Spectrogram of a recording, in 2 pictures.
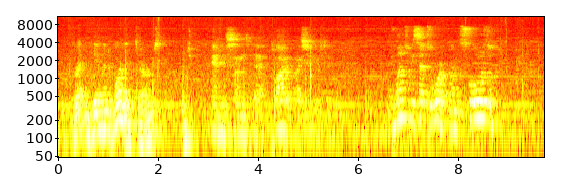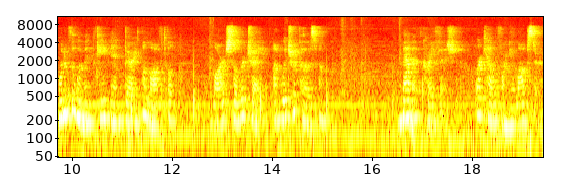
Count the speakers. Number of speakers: four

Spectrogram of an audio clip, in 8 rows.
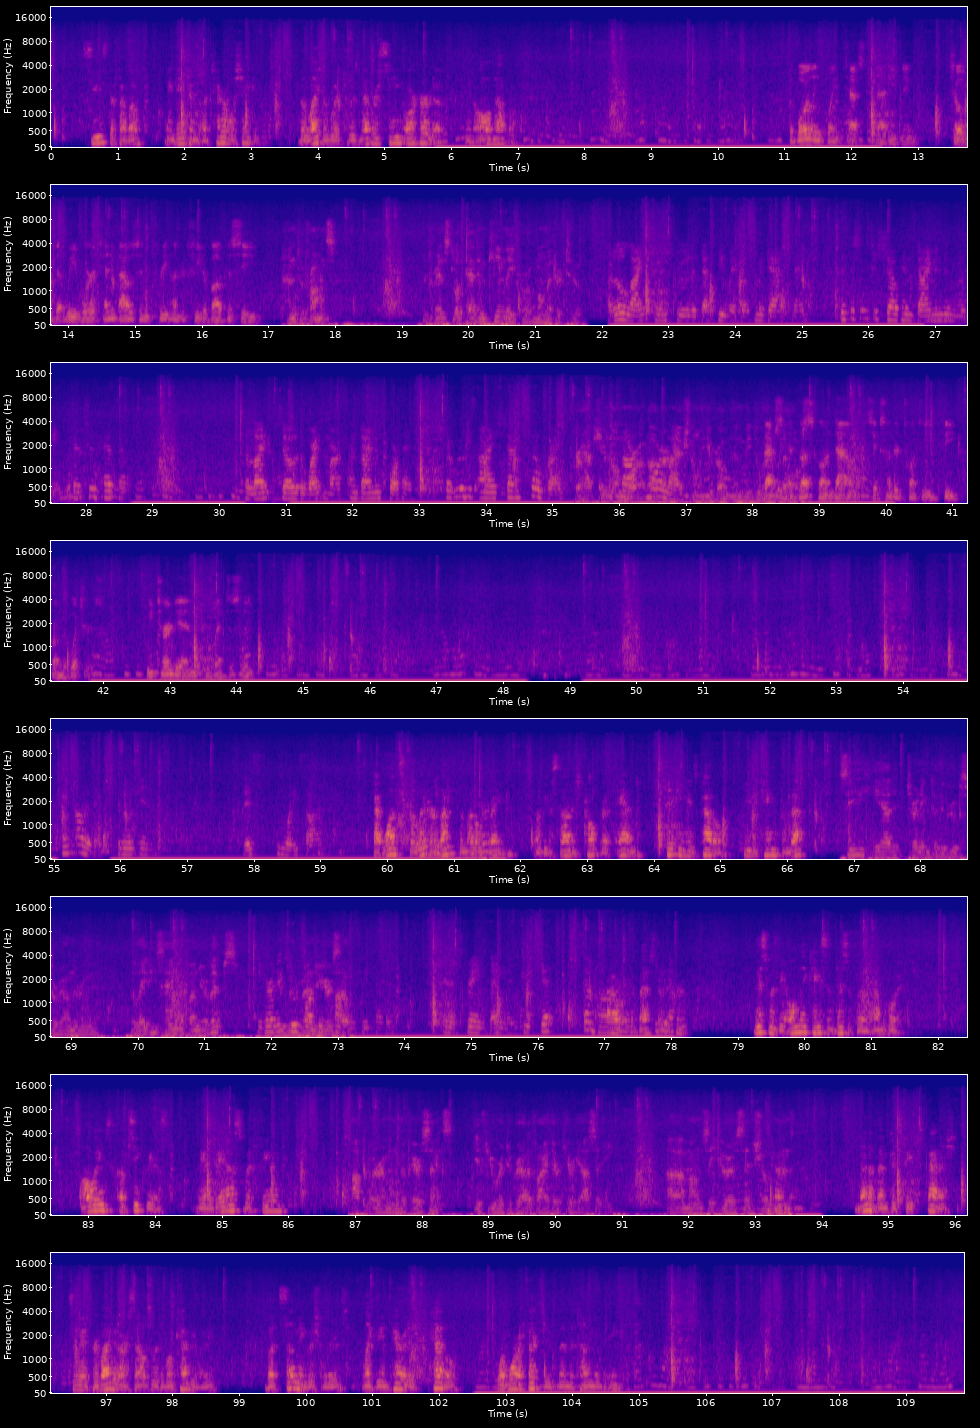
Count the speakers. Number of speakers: five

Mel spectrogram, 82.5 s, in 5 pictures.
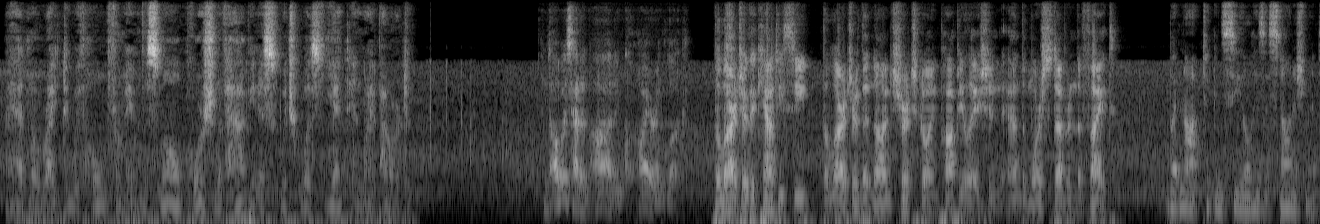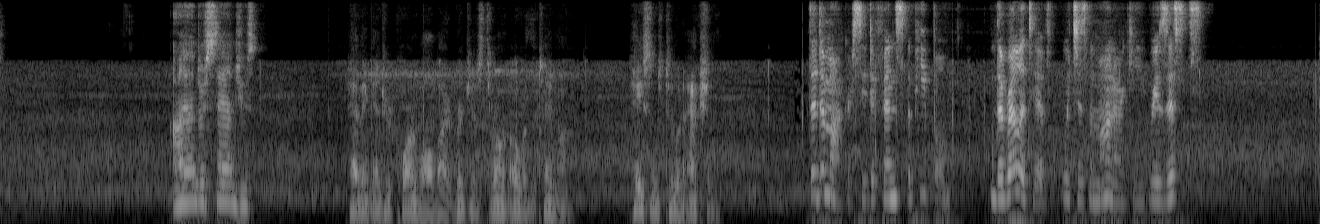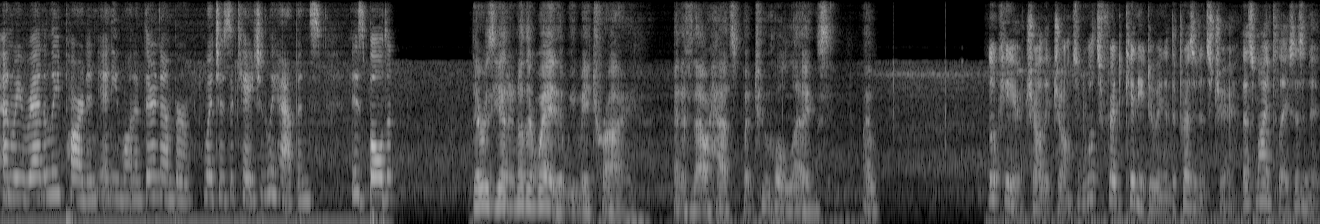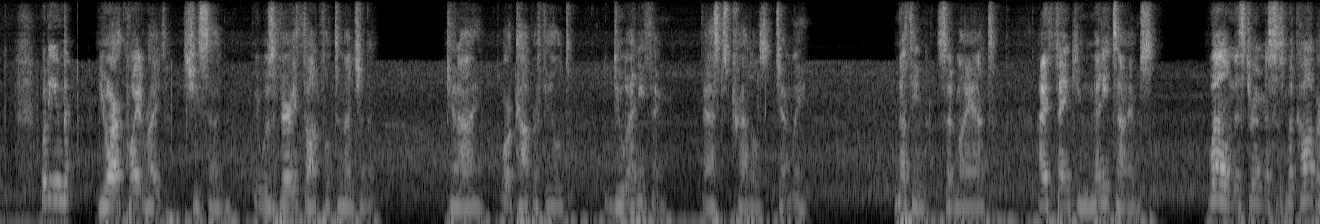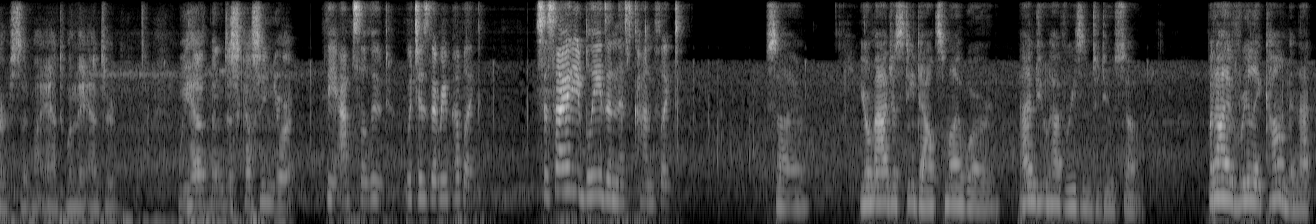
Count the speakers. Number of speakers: ten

